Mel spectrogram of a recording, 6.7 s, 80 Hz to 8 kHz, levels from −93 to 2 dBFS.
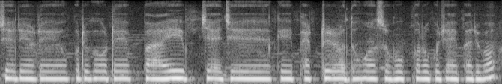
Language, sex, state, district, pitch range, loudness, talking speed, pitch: Odia, male, Odisha, Nuapada, 210-220 Hz, -14 LUFS, 105 wpm, 215 Hz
